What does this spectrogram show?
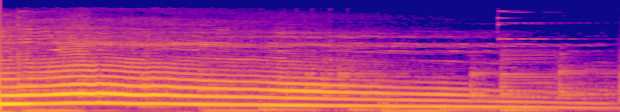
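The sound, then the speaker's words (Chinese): A voice imitates a monster's howl: one long, loud, drawn-out 'awoo' that starts high and slowly slides lower over about three seconds, with a soft rhythmic thumping underneath. “怪兽们一起在嚎叫着，嗷！”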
